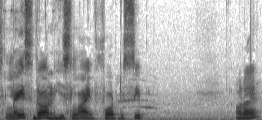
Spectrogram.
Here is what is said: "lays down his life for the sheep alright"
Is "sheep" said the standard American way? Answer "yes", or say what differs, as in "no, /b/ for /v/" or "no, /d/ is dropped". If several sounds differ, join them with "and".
no, /s/ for /ʃ/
